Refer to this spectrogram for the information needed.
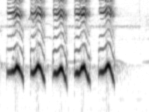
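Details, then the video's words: White-cheeked laughingthrush singing a forest-style song, used to train captive birds: five clear, mellow whistled notes that rise and fall, evenly spaced about every third of a second, with no other sounds. "Khướu bạc má Hót Đảo Giọng"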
